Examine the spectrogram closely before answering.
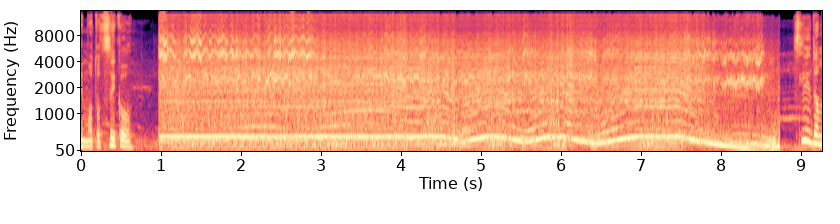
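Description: A motorcycle's rear tyre screeches as it spins on the road.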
